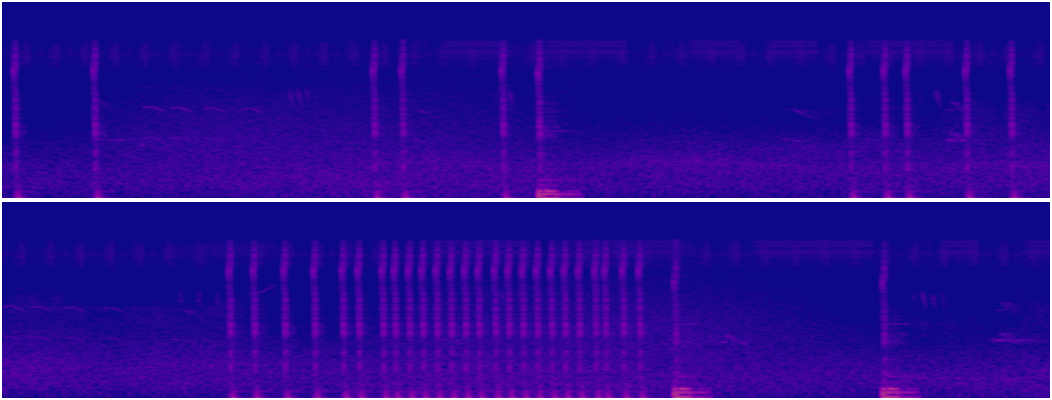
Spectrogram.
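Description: Menu clicks tick quickly as selections move through a list.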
